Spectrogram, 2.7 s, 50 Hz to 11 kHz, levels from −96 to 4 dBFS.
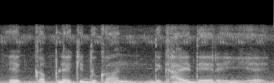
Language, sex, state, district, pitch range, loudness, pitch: Hindi, male, Uttar Pradesh, Lucknow, 100-115 Hz, -16 LUFS, 105 Hz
